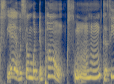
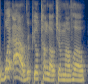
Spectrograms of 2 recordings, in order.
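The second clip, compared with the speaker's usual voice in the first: normal talking voice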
